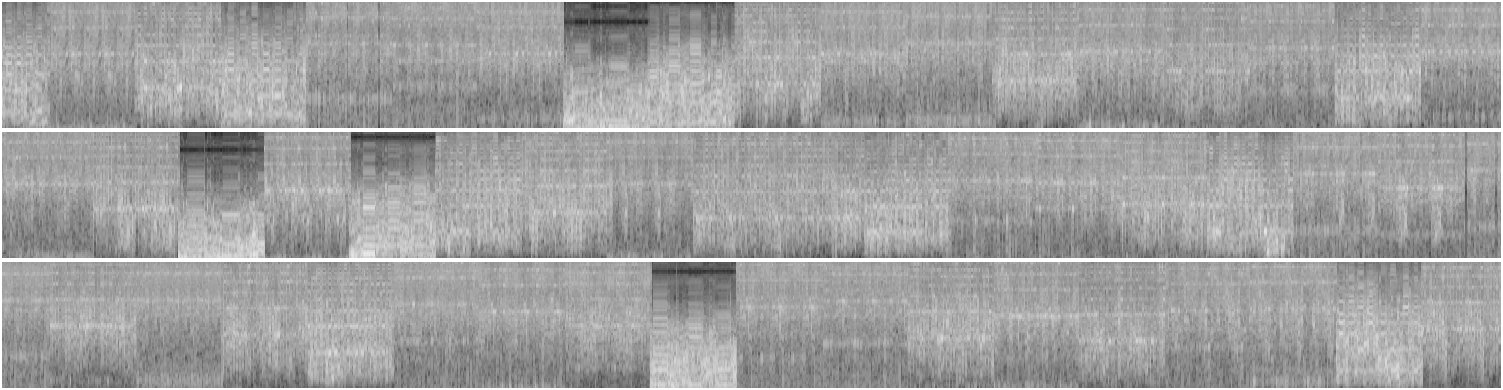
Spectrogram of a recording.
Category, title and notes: Soundscapes > Synthetic / Artificial
Sample used from ''Phaseplant Factory Samples'' Used multiple Fracture to modulate it. Processed with Khs Phaser, ZL EQ, Fruity Limiter, Vocodex.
